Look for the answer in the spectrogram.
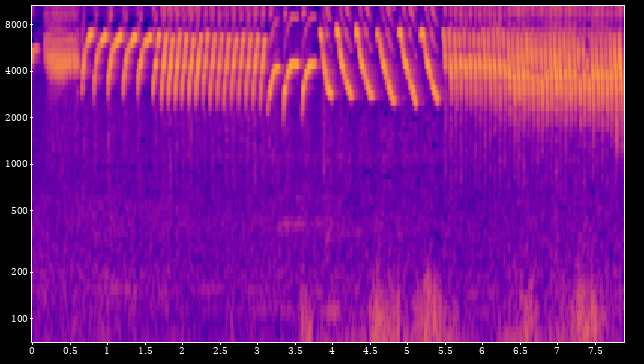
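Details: Domestic canary in full continuous song, played to lure other canaries into singing: a buzzy opening, runs of repeated downward-sweeping notes, a burst of looping slurs, then a fast dense trill to the end.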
